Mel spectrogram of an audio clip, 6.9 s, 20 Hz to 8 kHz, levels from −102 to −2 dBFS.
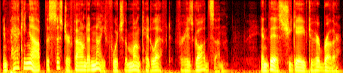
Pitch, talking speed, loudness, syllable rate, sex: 95 Hz, 200 wpm, -19 LUFS, 4.7 syllables/s, male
